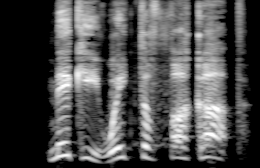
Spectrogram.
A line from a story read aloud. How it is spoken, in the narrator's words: she screamed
